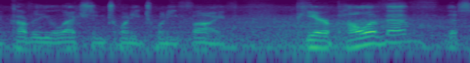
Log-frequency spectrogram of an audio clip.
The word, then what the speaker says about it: Pierre Poilievre: Pierre Poilievre, that's how I say his name.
